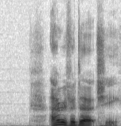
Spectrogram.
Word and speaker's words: arrivederci: see for a while arrivederci is another Italian loan word but remember you don't need to put on an italian accent to say it so what words have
